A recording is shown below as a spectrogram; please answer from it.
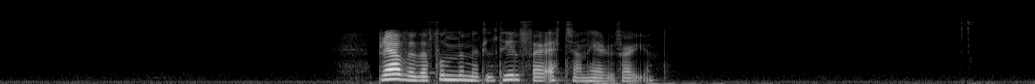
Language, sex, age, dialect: Faroese, female, 36-60, Vágar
